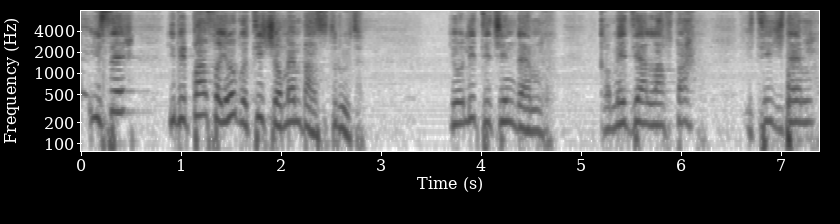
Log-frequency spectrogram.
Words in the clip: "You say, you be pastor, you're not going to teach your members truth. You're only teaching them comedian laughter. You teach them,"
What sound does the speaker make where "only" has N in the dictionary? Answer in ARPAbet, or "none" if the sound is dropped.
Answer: none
